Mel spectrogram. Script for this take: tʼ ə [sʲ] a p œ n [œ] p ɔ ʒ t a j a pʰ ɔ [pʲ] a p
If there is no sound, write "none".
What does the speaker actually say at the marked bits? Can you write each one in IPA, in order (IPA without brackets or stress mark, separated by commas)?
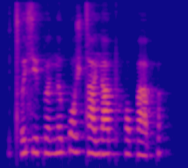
sʲ, ə, p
